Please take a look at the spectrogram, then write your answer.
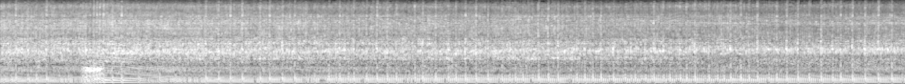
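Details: Two-stroke motorized bicycle engine in warm-up phase after a cold start: uneven, lumpy putter skipping beats instead of a crisp ring-ding; rich four-stroking, normal and expected for the first five to ten minutes.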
